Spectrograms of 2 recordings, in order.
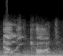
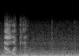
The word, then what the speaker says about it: Ellicott: from ellicott city because they would say ellie cot they would try to pronounce every letter ellicott no it's ellicott you got to cram it all together you got to slur it all together that's how you know you're local and i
